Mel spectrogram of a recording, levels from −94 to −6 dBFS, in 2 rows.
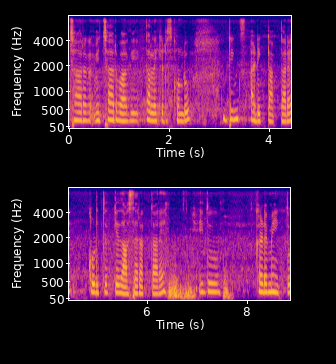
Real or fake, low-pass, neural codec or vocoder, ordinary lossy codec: fake; 7.2 kHz; codec, 16 kHz, 16 kbps, FunCodec, trained on Chinese and English, 50 frames a second; none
